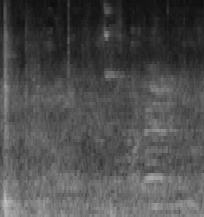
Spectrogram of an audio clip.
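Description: A single loud thump right at the start, ringing briefly in the hall, followed by spectators calling out.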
